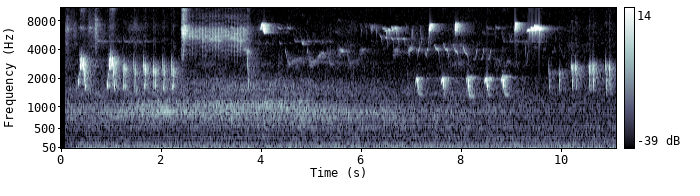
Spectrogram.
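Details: Thrush nightingale singing at Lake Iidesjärvi, Tampere, Finland: loud, varied phrases of rapid clicking runs, a harsh burst, pure whistles, then a series of repeated chock notes against a low background hum.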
